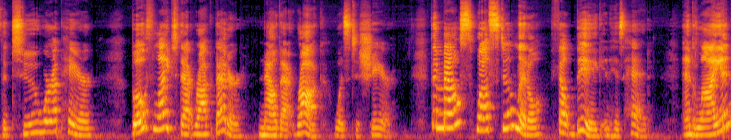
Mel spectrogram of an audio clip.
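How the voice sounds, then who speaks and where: Pitched on the high side with a sharp tone, a woman teacher gives an expressive read-aloud of a children's story. She builds in dramatic pauses and poses questions to the young audience.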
